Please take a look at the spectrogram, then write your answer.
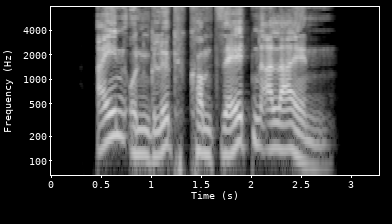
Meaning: it never rains but it pours
- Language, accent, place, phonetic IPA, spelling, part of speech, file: German, Germany, Berlin, [aɪ̯n ˈʊnˌɡlʏk kɔmt ˈzɛltn̩ aˈlaɪ̯n], ein Unglück kommt selten allein, phrase, De-ein Unglück kommt selten allein.ogg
